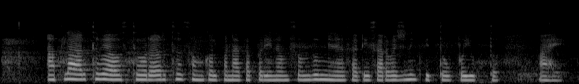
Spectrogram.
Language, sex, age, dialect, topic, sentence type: Marathi, female, 36-40, Northern Konkan, banking, statement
